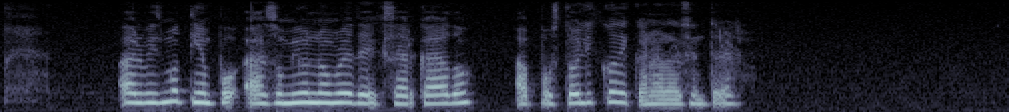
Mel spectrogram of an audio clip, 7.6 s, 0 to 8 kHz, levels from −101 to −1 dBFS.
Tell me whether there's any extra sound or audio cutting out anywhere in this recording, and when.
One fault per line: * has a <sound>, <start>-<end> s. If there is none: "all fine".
all fine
